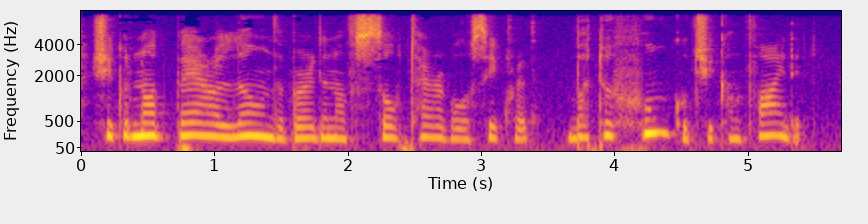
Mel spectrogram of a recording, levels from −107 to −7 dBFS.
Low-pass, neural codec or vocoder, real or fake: 7.2 kHz; none; real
